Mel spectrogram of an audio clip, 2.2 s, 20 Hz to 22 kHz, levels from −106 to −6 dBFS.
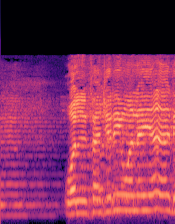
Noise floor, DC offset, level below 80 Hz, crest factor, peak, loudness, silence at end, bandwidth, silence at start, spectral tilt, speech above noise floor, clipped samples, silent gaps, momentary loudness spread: -45 dBFS; under 0.1%; -82 dBFS; 18 dB; -6 dBFS; -19 LUFS; 0 s; 8.4 kHz; 0 s; 0.5 dB/octave; 24 dB; under 0.1%; none; 19 LU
